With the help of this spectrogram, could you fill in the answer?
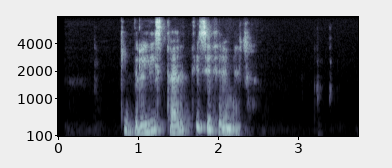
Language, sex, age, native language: Icelandic, female, 50-59, Icelandic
